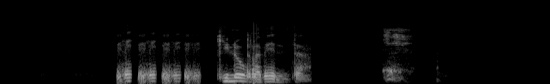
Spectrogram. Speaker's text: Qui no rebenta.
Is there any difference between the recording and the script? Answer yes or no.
no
